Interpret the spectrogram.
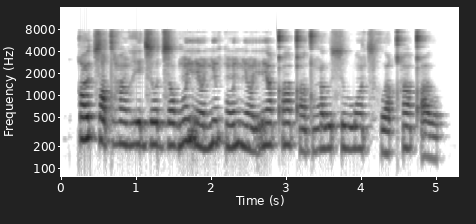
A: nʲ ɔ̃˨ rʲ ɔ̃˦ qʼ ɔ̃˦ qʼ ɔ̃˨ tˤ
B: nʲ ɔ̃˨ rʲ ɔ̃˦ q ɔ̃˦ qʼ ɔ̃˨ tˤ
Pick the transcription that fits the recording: A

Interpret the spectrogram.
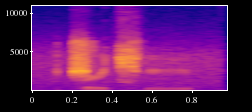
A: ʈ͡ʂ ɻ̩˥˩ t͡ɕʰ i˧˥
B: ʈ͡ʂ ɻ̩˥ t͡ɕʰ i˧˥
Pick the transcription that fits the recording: B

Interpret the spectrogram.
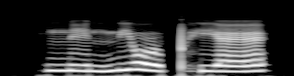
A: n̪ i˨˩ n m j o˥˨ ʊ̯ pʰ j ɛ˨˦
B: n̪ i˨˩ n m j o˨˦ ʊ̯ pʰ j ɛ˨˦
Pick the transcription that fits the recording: A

